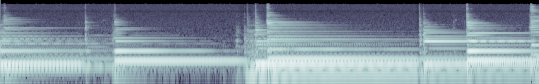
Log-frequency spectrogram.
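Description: Background music: an acoustic guitar playing slow plucked notes and chords, a new one struck every second or so and left to ring.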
